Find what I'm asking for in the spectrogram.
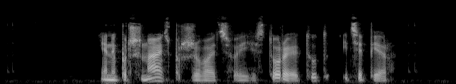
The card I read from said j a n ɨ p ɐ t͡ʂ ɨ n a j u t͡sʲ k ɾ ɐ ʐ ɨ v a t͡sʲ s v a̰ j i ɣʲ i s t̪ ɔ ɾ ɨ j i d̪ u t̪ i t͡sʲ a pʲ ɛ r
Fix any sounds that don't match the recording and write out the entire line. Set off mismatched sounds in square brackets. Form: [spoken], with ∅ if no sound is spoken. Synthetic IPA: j a n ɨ p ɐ t͡ʂ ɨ n a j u t͡sʲ [p] ɾ ɐ ʐ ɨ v a t͡sʲ s v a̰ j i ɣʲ i s t̪ ɔ ɾ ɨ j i [t̪] u t̪ i t͡sʲ a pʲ ɛ r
